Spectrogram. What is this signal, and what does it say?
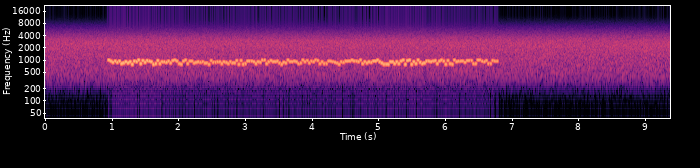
Multi-tone FSK (Olivia or MFSK type), about 250 Hz wide, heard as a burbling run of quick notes, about 31.25 baud, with radio static.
